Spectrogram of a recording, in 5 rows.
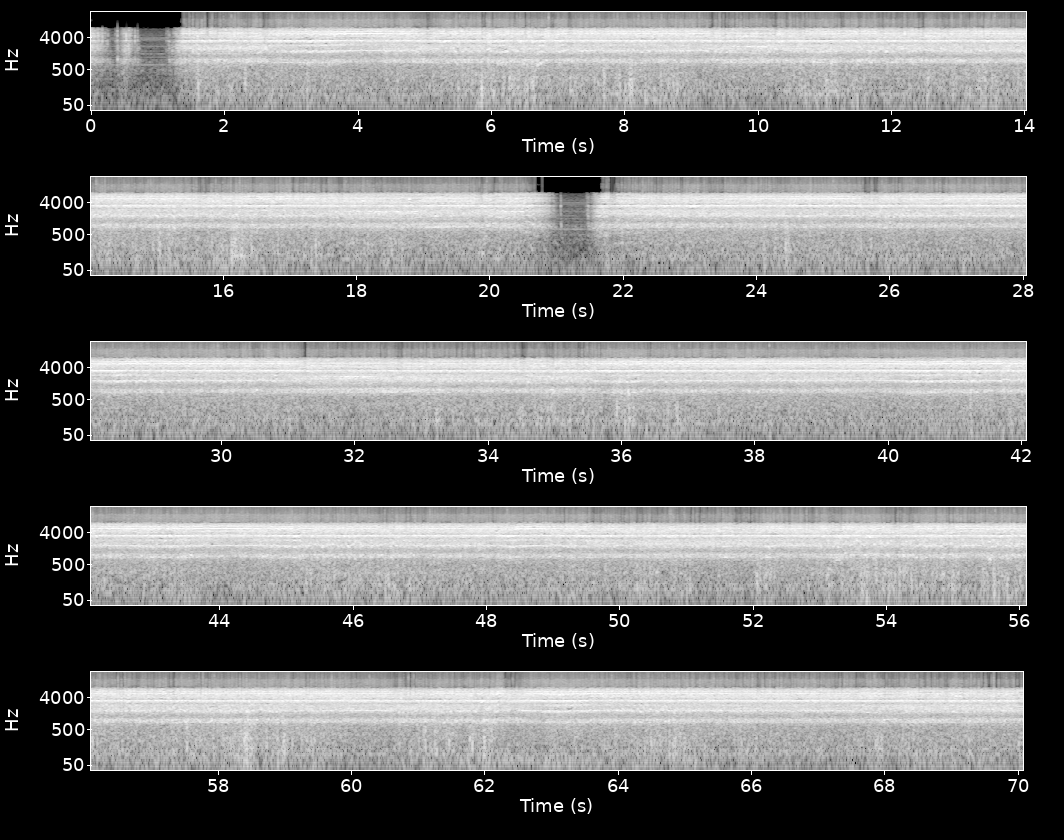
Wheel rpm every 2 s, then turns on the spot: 90, 210, 230, 230, 220, 230, 230, 230, 220, 220, 120, 210, 230, 230, 230, 230, 230, 230, 230, 230, 220, 220, 230, 230, 230, 220, 240, 240, 230, 230, 230, 220, 230, 230, 220.
none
